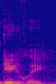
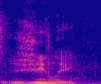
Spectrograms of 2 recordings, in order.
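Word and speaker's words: Gigli: apparently I was saying giggly oh who are you were because it's about GI GLI and that's giggly but it's G Lee yeah Geely just G Lee so the other G is silent G Lee then you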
